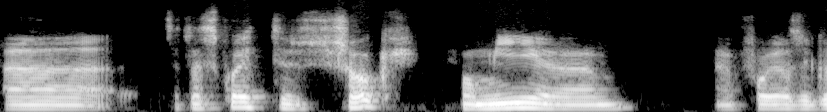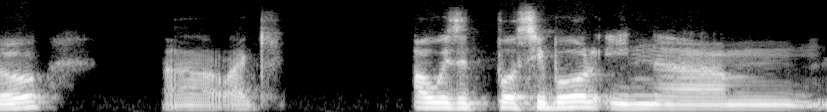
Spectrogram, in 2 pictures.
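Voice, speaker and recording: Against a quiet background, a man of medium pitch speaks in a French accent at a fairly slow pace with long, frequent pauses. His intonation stays fairly even while his loudness swings widely. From France. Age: 20s. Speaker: company co-founder. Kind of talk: podcast interview.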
